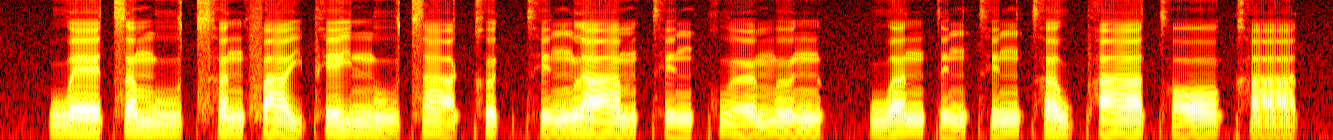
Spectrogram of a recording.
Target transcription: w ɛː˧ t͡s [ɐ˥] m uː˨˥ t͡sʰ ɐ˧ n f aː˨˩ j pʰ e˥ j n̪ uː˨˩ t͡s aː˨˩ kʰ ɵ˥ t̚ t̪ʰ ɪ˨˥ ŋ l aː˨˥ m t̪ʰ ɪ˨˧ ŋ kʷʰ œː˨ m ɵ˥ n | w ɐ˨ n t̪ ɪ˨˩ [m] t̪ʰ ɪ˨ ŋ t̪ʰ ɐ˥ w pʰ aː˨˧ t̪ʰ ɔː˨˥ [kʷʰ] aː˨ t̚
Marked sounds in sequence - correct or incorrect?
correct, incorrect: ŋ, incorrect: kʰ

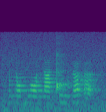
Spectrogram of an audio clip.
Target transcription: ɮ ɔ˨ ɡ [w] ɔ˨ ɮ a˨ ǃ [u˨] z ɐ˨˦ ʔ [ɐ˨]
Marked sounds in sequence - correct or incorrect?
correct, correct, correct

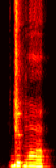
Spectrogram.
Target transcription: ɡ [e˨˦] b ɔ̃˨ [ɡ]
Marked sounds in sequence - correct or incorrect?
incorrect: e˨, incorrect: none

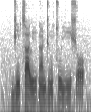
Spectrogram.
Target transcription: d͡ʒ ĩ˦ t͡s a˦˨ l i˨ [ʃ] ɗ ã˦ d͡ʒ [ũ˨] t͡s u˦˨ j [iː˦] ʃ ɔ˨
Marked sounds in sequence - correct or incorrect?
incorrect: none, correct, correct

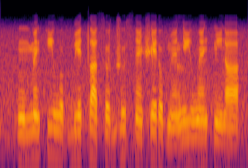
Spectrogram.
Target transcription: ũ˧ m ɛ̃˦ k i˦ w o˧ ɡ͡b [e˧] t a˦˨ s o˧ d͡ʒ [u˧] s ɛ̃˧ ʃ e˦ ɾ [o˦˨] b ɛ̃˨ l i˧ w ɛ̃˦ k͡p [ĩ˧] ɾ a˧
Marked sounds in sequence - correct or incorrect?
incorrect: e˦, incorrect: u˦, correct, correct

